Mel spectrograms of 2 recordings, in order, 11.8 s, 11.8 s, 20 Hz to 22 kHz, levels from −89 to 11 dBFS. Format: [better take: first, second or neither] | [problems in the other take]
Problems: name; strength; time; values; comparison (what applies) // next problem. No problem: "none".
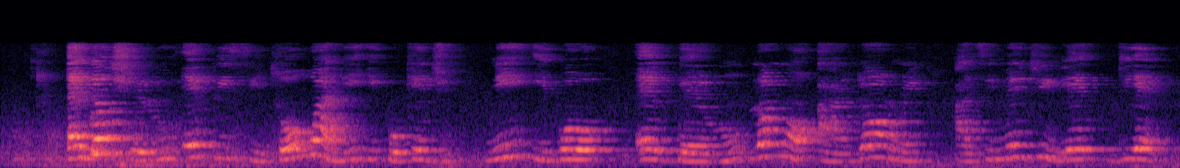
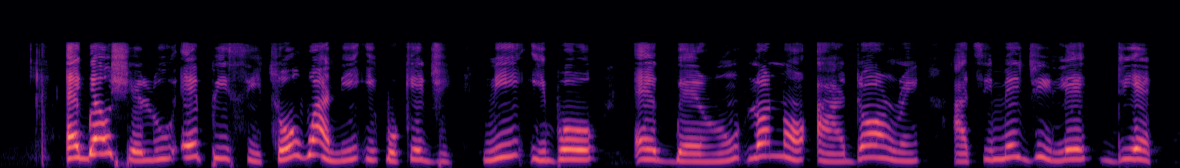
second | background sound (Thunder / Rain); 19 dB below the speech // room echo; dies away in 0.7 s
